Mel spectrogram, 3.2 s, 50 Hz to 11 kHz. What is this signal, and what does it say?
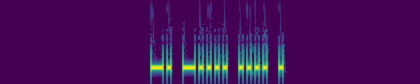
Morse code, heard as a keyed tone, about 40 wpm, 700 Hz. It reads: N6HE
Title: Easy Call Signs - 40wpm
